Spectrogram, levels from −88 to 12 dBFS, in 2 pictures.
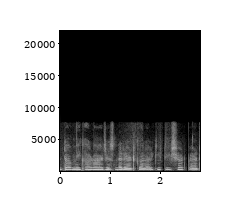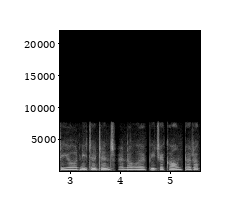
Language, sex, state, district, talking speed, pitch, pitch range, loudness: Hindi, female, Madhya Pradesh, Bhopal, 205 wpm, 275 Hz, 255-285 Hz, -20 LUFS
